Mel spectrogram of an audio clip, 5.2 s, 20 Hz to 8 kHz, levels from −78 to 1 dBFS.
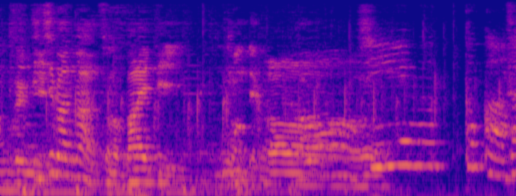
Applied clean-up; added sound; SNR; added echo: none; Applause / Clapping; 18 dB; reverberation time 0.3 s.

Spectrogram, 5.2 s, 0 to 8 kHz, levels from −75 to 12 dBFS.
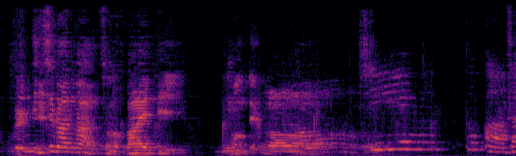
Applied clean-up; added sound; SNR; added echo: neural separator model SepFormer DNS4.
